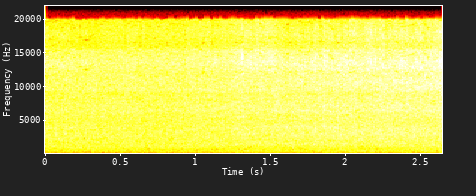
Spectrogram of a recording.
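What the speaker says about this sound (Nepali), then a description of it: "खोलामा सानो पानी आएछ, धेरै ठुलो त आएको छैन" A small river stream flowing at a riverside, a steady broadband rush of water, even and moderately distant, with no voices.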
